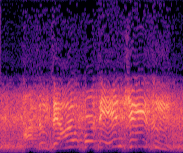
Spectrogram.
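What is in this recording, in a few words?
German player friendly fire mood low, speech; War Thunder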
